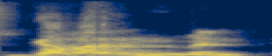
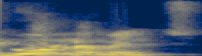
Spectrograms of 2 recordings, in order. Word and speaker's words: government: means an American English government everything is pronounced many will say governament which is not correct American government everything is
